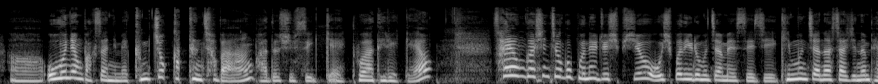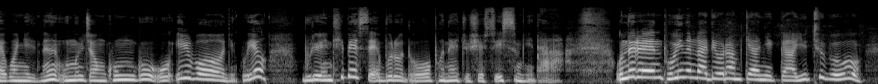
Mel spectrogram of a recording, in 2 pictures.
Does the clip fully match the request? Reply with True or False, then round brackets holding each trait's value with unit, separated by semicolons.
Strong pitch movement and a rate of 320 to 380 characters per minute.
True (7.0 semitones; 345 characters per minute)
